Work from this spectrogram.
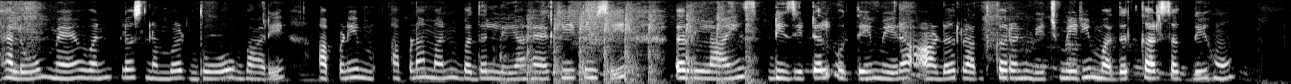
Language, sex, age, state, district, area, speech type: Punjabi, female, 18-30, Punjab, Sangrur, urban, read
